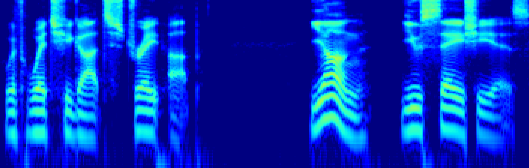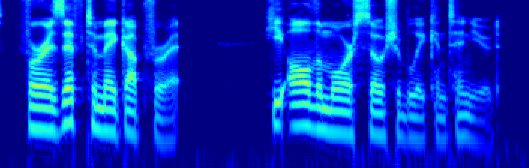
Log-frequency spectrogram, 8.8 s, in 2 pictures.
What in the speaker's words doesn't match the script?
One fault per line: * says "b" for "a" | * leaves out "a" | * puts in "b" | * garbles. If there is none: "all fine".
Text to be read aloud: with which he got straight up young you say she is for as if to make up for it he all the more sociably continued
all fine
